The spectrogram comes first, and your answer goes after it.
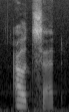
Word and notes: outset: American English

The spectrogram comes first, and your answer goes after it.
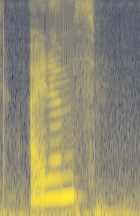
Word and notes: items: American English

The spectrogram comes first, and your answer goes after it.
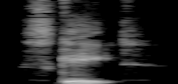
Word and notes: skeet: Australian English

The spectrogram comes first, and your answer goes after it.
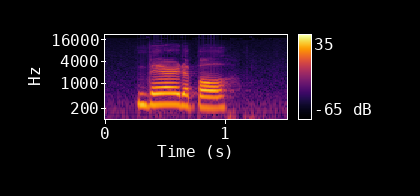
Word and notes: veritable: American English

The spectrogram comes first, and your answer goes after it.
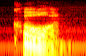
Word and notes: koan: American English

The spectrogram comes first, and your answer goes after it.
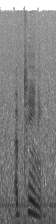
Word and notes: obtaining: American English

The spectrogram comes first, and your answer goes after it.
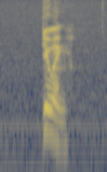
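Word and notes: doing: Canadian English

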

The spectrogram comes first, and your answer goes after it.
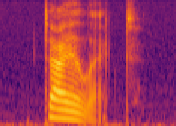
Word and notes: dialect: American English

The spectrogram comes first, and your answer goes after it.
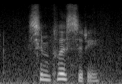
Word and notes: simplicity: American English

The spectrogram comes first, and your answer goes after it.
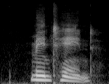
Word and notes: maintained: American English

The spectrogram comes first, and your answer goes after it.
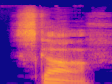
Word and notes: scarf: Australian English

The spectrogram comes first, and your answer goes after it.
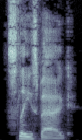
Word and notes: sleazebag: Australian English

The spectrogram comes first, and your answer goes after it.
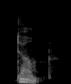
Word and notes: dump: Australian English

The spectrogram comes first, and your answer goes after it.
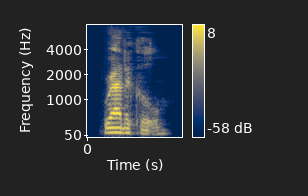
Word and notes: radical: Australian English

